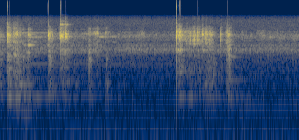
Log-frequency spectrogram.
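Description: Hard wooden strips clacking against each other and the saw table as they are laid down and shifted into place: several sharp clacks in small clusters, with the loudest group nearly three seconds in.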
